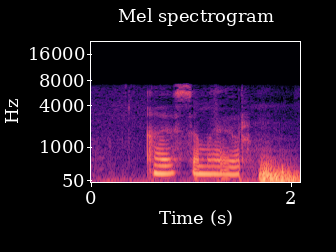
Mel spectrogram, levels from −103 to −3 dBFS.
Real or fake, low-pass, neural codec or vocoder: real; 7.2 kHz; none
